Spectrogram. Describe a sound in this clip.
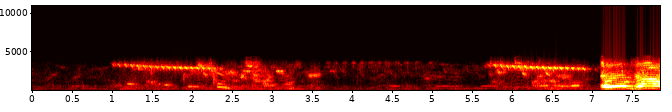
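A man speaks loudly into a microphone through a loudspeaker.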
